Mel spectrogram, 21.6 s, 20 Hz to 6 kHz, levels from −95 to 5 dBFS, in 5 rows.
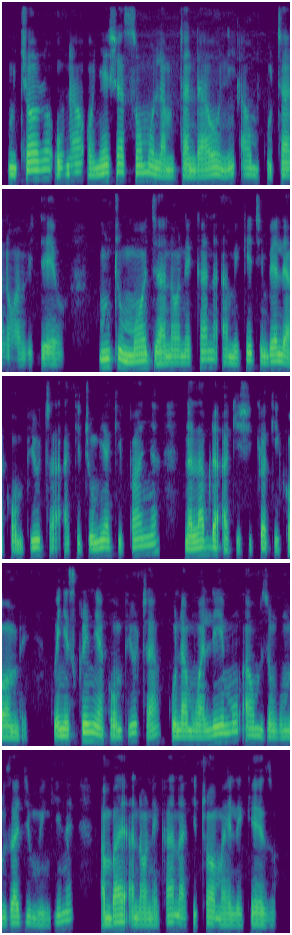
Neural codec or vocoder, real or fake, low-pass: none; real; 5.4 kHz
